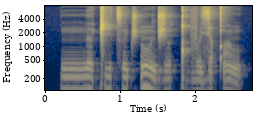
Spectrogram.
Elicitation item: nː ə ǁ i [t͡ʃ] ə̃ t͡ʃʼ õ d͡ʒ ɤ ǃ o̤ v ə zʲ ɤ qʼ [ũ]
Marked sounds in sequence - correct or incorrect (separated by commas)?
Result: incorrect, incorrect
